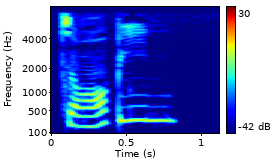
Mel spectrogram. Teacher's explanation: is pronounced with two mid-rising tones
